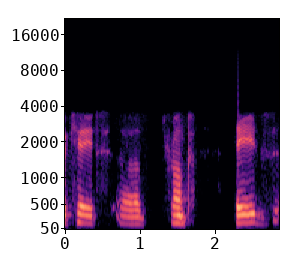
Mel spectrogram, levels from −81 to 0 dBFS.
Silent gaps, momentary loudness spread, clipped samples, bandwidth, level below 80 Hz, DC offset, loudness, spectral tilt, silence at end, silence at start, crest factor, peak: none; 19 LU; under 0.1%; 5.2 kHz; -76 dBFS; under 0.1%; -22 LUFS; -8.5 dB/octave; 0 s; 0 s; 20 dB; -4 dBFS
